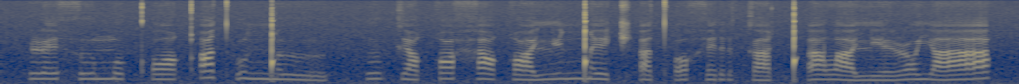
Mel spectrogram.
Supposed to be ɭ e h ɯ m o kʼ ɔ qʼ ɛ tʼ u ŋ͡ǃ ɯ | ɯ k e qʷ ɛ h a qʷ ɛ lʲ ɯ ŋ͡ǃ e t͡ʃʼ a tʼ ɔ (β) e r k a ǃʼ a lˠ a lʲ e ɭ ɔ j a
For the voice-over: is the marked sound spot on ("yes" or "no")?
no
